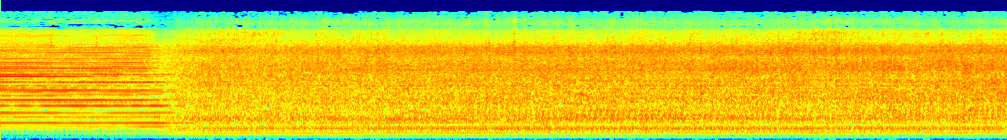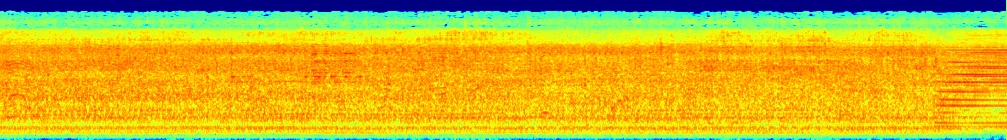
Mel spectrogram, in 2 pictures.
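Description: Antique farm tractor engines running at a tractor pull, mostly a steady, dense rushing noise. A steady pitched, horn-like tone sounds at the start and comes back just before the end.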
